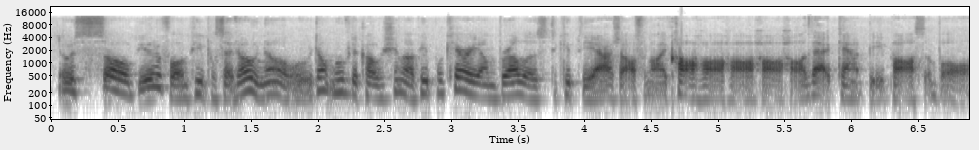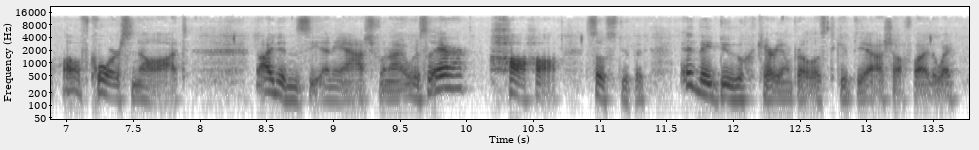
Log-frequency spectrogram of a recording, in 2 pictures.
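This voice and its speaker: A woman's voice: deep voice, quick pace, creaky, darkish tone, breathy edge, rough recording. A middle-aged woman, a tour leader, telling rambling anecdotes in a casual chat and laughing along. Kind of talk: casual storytelling.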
